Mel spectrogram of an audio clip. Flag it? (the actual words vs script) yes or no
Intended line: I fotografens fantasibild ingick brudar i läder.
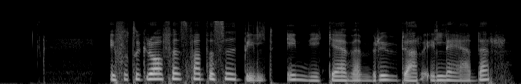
yes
